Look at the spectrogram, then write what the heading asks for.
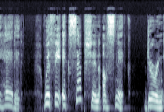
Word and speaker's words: SNCC: SCLC, and the Student Nonviolent Coordinating Committee, SNCC, pronounced SNCC.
